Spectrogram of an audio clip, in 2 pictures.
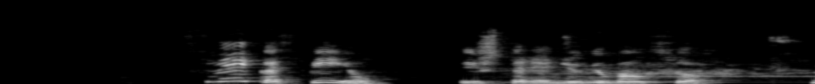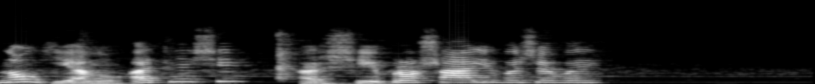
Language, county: Lithuanian, Kaunas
